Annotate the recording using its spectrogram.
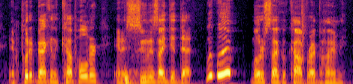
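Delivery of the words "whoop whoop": a loud, mock police-siren whoop. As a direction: blast it out like a cop's siren. Imitating motorcycle cop siren.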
